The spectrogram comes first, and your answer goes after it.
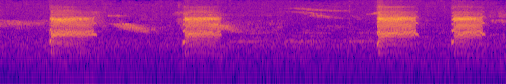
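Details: Four loud, abrupt harsh squawks from a squirrel, each about half a second long with strong layered harmonics, spaced unevenly over a few seconds with quieter faint notes between.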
